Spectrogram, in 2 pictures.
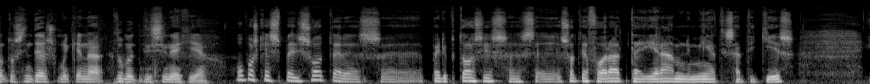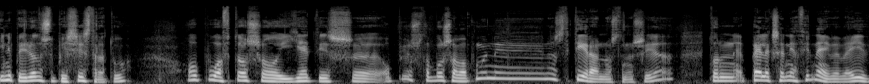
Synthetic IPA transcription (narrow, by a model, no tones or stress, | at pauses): nɐt̪o̞sinðesumece̞nɐðumet̪isine̞çiɐ̰ | o̞po̞scest̪i̥spe̞ɾiso̞t̪e̞ɾe̞spe̞ɾipt̪o̞sisseo̞t̪̬iɐfo̞ɾɐt̪ɐiɾɐːmnimiɐt̪i̥sɐt̪icis | ineipe̞ɾio̞ðo̞st̪upisist̪ɾɐt̪u | o̞puɐft̪o̞so̞iʝe̞t̪iso̞̰ːpio̞sθɐbo̞ɾusɐmeɐpumeineenɐzði̥t̪iɾɐno̞st̪inusiɐt̪o̞nḛpe̞leksɐniɐθineive̞veɐið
